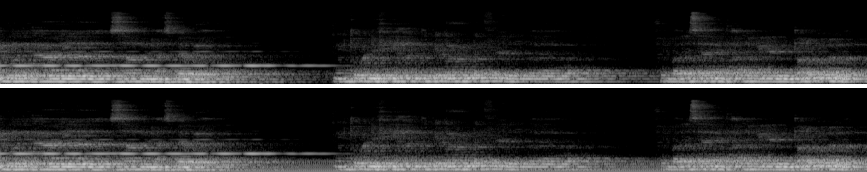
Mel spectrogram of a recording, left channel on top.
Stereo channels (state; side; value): noise; right; hum, 15 dB below the sound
